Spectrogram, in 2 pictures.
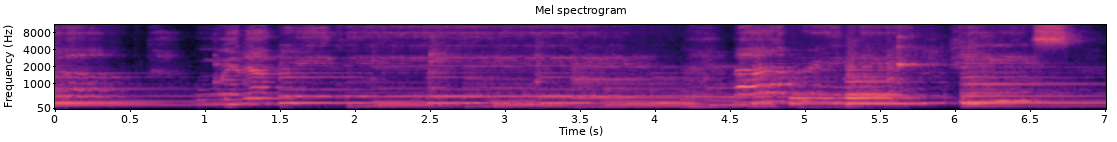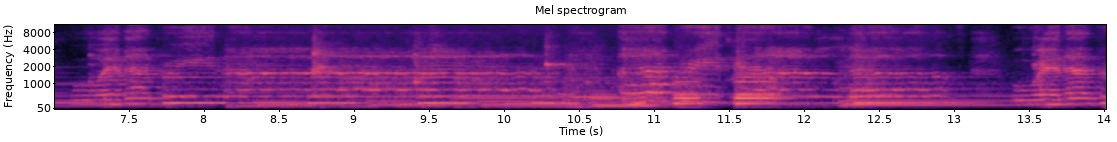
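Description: A woman singing with a nylon-string classical guitar played with the fingers as accompaniment.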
